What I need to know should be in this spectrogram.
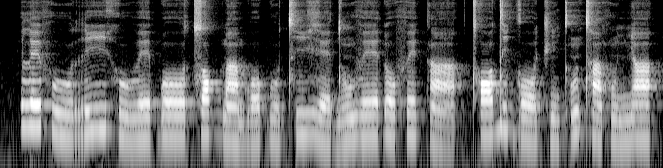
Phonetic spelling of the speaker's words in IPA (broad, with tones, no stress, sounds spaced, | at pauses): l e˦ f uː˨ r iː˦ h u˨ β e˨ ɓ oː˨ t͡s ɔ˦ ɡ͡b ã˨ b o˨ ɓ u˨ tʰ i˦ ɣ e˨ d ũ˦ v eː˦ ɗ o˦ f e˦ k ã˨ | tʰ ɔ˨˦ d i˨ ɡ oː˨ t͡ʃ ĩ˨ kʼ ũ˦ tʰ ã˨ f ũ˨ ɲ ã˦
